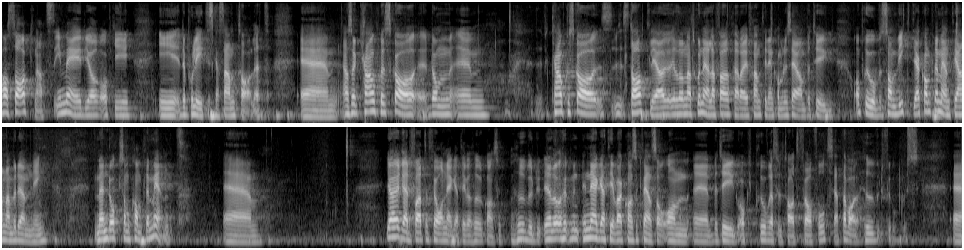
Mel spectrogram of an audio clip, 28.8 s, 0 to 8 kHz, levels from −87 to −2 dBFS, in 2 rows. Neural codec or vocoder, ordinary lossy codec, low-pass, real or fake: none; none; none; real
